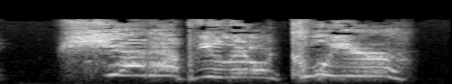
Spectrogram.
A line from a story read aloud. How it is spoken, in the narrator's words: Percy yelled back, so furious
